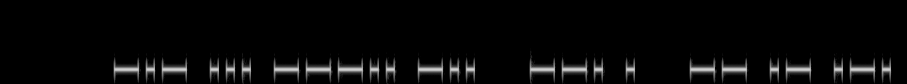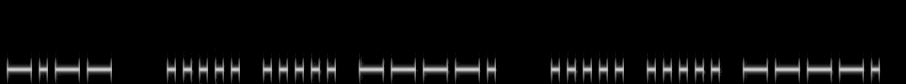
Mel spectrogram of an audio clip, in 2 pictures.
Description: Morse code, heard as a keyed tone, about 15 wpm, 700 Hz. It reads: KS8D GE MARY 559 559
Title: SOTA QSO Practice 15wpm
